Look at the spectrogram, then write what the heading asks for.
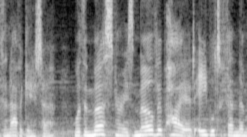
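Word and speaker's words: Merlwyb: There, by the grace of the Navigator, were the mercenaries Merlvip hired able to fend them off. W's are pronounced like V's.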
